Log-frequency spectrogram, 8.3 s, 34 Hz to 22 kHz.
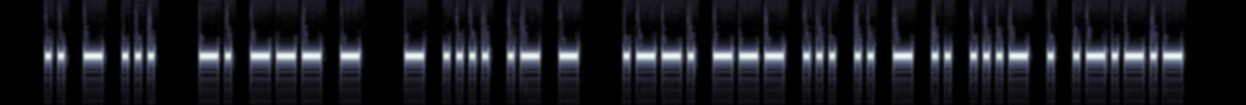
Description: Morse code, heard as a keyed tone, about 28 wpm, 700 Hz. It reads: ITS NOT THAT POSITIVE.
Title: Sentences from Top 1000 Words - Review Part 5 - 28wpm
